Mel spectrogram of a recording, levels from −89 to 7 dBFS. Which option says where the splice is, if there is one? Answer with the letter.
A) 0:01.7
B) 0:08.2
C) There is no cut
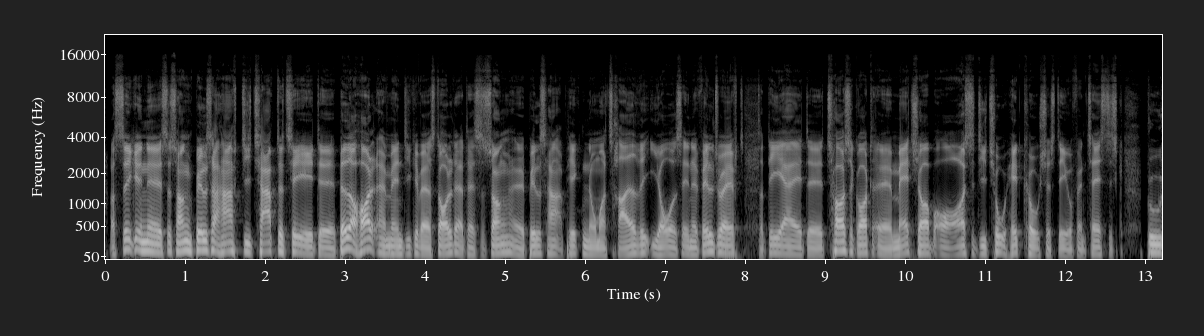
B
